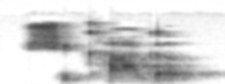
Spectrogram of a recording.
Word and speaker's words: Chicago: Detroit very good example Chicago comes from French so we pronounce it soft ship Chicago is the accent cargo Chicago is a city in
